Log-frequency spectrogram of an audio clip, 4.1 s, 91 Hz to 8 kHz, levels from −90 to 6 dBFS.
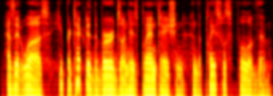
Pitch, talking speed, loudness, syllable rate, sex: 100 Hz, 250 wpm, -17 LUFS, 5.6 syllables/s, male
